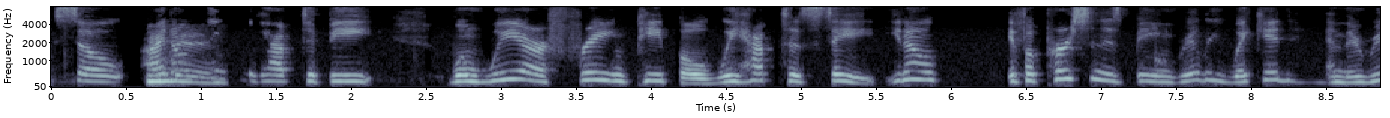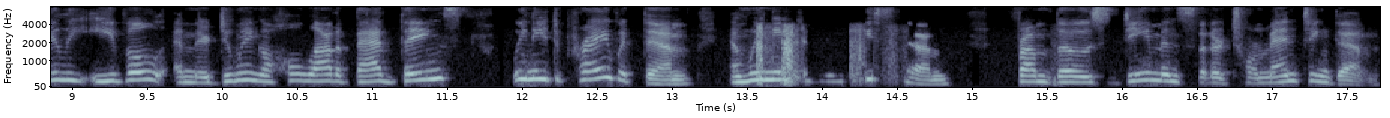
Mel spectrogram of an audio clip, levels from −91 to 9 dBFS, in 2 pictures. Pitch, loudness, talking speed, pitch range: 235 Hz, -26 LUFS, 195 wpm, 210-260 Hz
